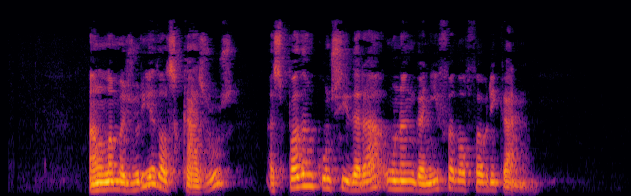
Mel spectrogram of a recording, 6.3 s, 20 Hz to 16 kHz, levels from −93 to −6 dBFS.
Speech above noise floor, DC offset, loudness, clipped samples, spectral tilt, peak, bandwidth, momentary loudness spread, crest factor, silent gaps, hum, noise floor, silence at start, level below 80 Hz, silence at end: 53 dB; under 0.1%; -27 LUFS; under 0.1%; -5 dB/octave; -10 dBFS; 11 kHz; 12 LU; 18 dB; none; none; -79 dBFS; 0.9 s; -80 dBFS; 1 s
